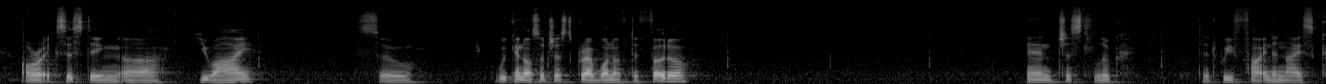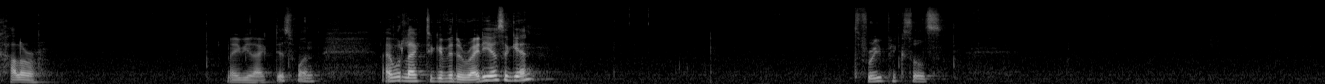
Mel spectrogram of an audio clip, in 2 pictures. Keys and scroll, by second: 20.2 Up, 21.6 Down, 25.5 Right, 26.0 Right.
